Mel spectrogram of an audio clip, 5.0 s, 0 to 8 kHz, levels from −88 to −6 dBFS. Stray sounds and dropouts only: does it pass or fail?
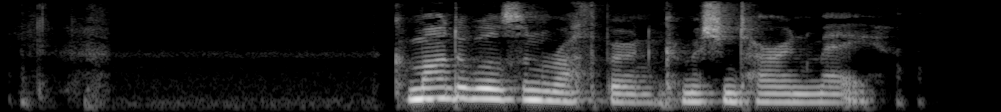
pass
